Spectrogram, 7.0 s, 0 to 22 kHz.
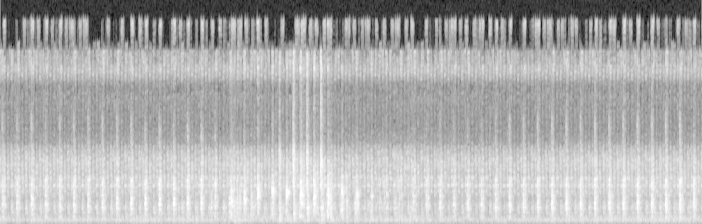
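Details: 2016 Mercedes-Benz Vito 639, OM622.951 1.6 diesel (1598 cm³, 84 kW/114 PS), 237,870 km: steady diesel idle with a fast, even tick about three to four per second; suspected defective hydraulic lifters, not confirmed.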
